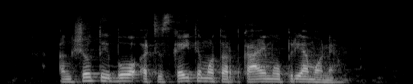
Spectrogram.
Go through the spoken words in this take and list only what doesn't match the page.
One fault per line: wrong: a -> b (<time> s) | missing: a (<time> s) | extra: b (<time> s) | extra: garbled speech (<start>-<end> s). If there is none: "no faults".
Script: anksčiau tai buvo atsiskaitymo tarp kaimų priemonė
no faults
